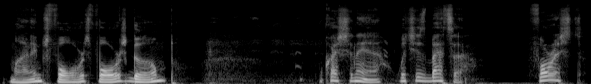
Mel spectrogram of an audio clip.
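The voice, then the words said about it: Forrest Gump accent impression. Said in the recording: “I'll do the accent”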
